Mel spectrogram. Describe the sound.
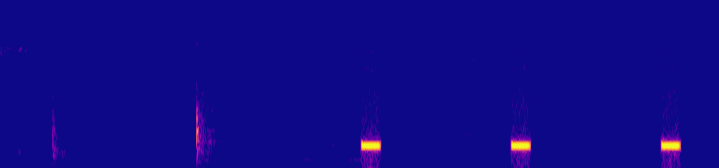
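A telephone busy signal on a dialed call: three short, identical mid-pitched beeps, evenly spaced and loud, preceded by a few faint clicks.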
